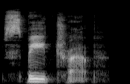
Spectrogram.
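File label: "speed trap", English, British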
